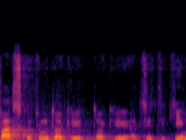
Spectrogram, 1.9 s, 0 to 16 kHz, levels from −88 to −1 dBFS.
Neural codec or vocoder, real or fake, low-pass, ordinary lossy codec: none; real; 9.9 kHz; Opus, 24 kbps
